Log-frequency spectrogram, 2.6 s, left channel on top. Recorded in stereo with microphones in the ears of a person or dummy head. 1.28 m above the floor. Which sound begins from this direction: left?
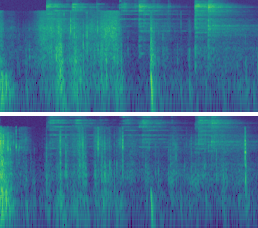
Cutlery clinking, at 0.5 s.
